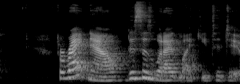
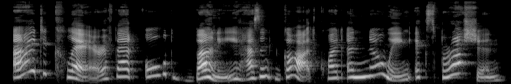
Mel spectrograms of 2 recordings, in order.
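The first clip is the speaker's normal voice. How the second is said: higher, louder, slow marvelling nanny; surprised Nana; 9 semitones higher, 10 dB louder, slower than usual. A narrator's reading. Nana notices the bunny's knowing look next morning, marvelling. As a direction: marvel at the old bunny like a nursemaid. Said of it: "picked him up and said".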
